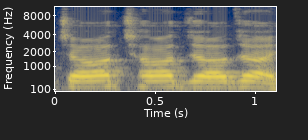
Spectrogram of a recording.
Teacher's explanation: च छ ज झ इसका उच्चारण स्थान क्या हो गया तालू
